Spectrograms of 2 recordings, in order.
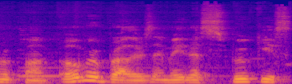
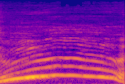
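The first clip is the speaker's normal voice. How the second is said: long high ghostly woo; spooky wail; 10 dB louder than usual. A narrator's reading. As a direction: wail to frighten her. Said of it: "A really spooky wailing noise".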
